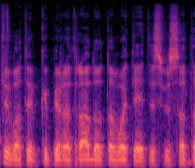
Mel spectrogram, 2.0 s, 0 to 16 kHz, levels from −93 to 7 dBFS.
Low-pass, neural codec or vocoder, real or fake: 14.4 kHz; none; real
